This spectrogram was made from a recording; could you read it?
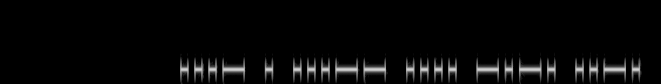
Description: Morse code, heard as a keyed tone, about 17 wpm, 700 Hz. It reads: VE3HCF
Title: DXCC-100 Call Signs - 6 Characters - Repeated 3x - 17wpm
